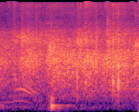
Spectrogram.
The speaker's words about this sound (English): Who agree with me? Clap for God if you agree.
